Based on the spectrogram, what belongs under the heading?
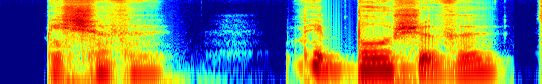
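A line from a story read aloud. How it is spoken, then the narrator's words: Sobbing. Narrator (French): sanglotait Blanche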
